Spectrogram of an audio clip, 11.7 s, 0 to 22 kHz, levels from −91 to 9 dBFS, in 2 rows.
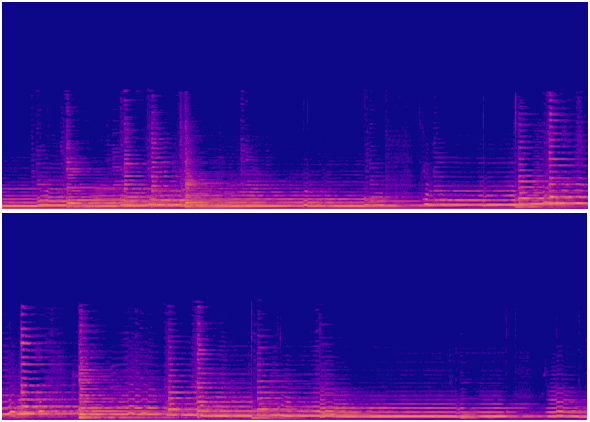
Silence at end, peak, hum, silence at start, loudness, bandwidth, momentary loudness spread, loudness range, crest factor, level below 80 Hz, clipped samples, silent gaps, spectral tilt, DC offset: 0 s; -12 dBFS; none; 0 s; -28 LUFS; 12.5 kHz; 5 LU; 2 LU; 16 dB; -58 dBFS; under 0.1%; none; -4.5 dB/octave; under 0.1%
